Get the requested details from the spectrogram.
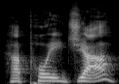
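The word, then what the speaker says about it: Haapoja: Look up Matty Hapoya. It's spelt with a J. Hapoya, right?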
